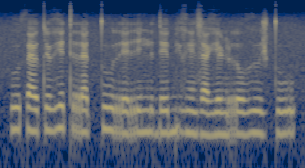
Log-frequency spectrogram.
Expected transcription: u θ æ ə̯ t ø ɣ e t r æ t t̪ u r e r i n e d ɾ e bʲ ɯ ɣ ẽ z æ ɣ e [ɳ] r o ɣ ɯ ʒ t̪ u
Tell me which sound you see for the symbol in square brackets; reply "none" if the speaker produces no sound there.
ɳ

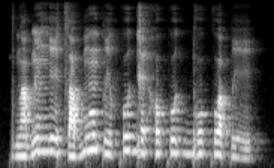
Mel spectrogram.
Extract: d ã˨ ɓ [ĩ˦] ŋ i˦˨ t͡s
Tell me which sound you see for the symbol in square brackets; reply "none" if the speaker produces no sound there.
ĩ˦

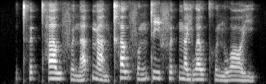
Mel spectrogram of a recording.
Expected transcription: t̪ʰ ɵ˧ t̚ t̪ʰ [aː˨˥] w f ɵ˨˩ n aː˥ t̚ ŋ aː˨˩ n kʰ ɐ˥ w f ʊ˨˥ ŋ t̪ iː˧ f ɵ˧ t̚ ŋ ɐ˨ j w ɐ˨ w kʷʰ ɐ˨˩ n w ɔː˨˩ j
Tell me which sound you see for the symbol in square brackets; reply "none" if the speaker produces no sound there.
aː˧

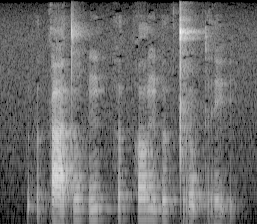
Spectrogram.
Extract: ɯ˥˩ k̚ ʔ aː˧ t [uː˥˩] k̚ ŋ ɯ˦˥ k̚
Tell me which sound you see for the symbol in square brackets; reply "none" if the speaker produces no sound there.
uː˥˩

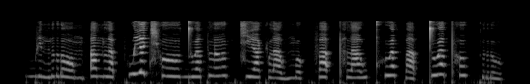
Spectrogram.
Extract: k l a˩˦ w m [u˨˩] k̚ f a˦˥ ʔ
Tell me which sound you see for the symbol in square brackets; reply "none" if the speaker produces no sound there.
o˨˩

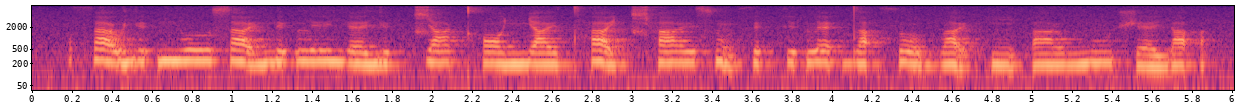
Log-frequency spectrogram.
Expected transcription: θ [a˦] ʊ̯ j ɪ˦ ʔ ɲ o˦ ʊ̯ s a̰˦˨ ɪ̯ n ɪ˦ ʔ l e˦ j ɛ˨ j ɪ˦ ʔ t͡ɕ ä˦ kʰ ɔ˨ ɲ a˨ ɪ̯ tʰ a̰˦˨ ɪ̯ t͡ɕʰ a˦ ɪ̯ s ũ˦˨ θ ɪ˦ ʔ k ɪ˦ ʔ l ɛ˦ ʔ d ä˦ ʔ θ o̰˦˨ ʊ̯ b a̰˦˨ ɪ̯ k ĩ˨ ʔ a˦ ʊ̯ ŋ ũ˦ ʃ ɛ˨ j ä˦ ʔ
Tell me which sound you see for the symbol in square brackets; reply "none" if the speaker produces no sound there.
a̰˦˨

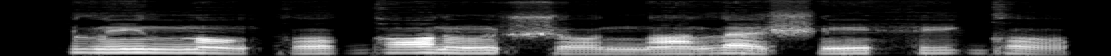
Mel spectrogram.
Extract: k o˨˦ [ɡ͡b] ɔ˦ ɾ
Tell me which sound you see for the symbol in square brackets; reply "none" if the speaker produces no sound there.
ɡ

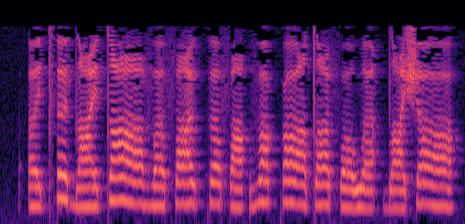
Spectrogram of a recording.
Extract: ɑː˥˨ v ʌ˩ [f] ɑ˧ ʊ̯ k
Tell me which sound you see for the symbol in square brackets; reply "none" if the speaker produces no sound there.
f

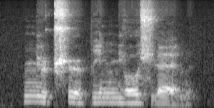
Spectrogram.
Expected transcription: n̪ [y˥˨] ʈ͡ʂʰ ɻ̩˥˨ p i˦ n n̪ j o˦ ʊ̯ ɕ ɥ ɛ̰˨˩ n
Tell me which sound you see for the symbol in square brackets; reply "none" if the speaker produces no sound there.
y˥˨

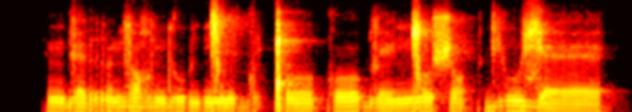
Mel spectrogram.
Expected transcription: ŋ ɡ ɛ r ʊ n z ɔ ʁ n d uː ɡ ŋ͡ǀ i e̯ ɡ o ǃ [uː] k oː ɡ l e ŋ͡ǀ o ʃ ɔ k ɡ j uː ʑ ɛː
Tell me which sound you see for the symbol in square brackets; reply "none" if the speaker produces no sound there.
oː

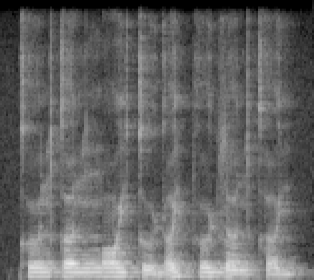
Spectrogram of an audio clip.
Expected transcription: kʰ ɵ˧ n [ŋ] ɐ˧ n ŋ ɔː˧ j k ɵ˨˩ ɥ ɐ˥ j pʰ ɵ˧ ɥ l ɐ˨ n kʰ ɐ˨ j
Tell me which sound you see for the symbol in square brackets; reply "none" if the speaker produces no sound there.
k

